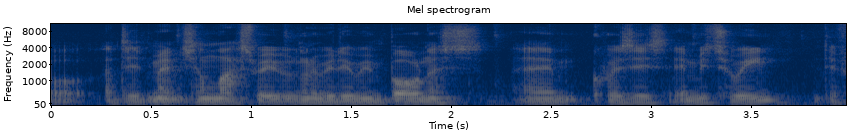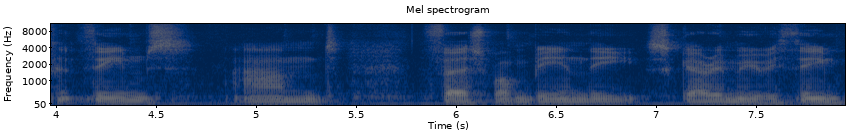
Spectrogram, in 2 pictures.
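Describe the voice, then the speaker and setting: A man with a northern English accent, very deep and low in pitch, at a fairly quick pace. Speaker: quiz host. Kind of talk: hosting an online quiz. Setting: home recording with pet nearby. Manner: casual, many fillers.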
